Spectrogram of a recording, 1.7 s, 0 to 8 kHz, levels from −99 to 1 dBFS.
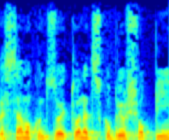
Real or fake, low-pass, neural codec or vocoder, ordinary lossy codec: real; none; none; none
